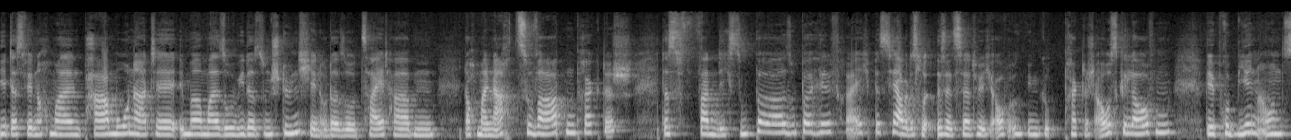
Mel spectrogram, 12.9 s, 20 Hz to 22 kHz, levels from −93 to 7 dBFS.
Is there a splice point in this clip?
no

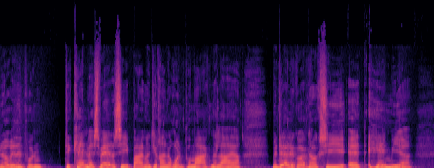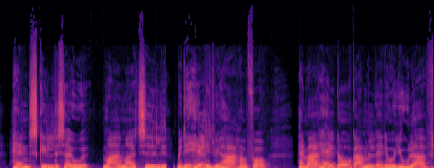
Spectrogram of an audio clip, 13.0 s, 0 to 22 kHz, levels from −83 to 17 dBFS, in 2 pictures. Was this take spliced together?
yes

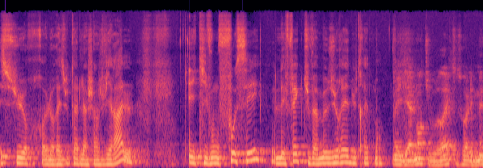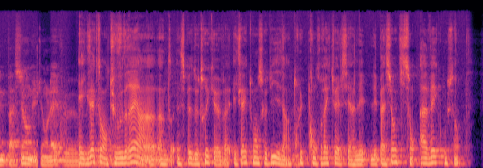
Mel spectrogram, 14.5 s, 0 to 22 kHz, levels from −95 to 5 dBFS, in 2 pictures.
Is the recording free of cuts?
no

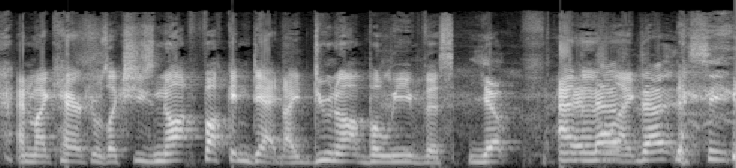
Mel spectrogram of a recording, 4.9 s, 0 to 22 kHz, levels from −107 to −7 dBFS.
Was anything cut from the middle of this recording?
yes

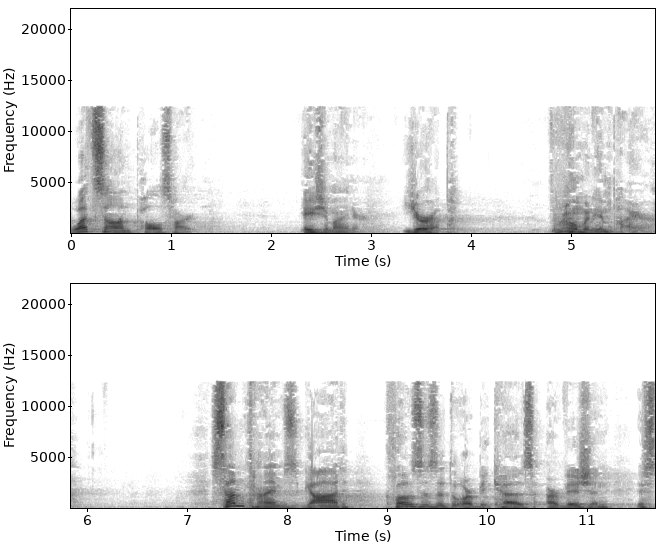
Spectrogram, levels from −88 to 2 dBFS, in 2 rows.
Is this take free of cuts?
no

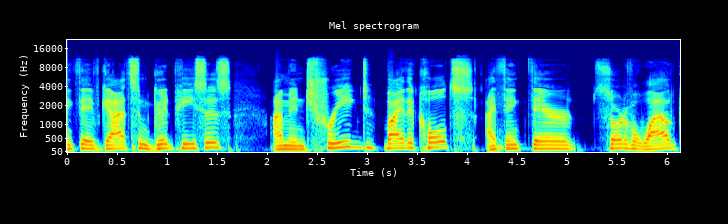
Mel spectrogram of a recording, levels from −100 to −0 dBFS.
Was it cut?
no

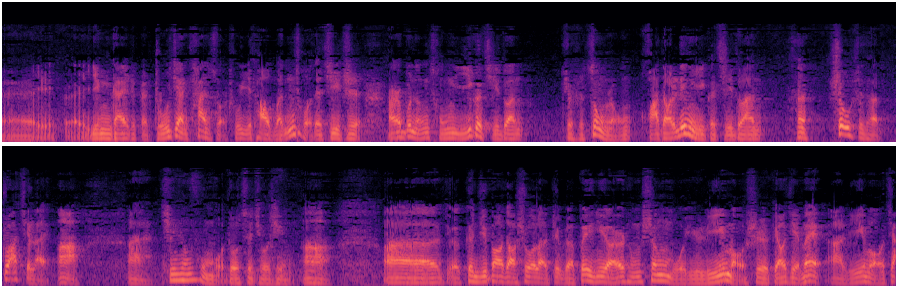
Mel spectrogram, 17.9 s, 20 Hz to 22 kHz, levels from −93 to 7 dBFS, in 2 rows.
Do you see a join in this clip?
yes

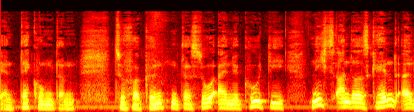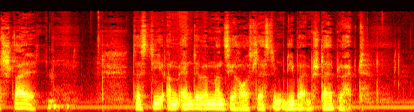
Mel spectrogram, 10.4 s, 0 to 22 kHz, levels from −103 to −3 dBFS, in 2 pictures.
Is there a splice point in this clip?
no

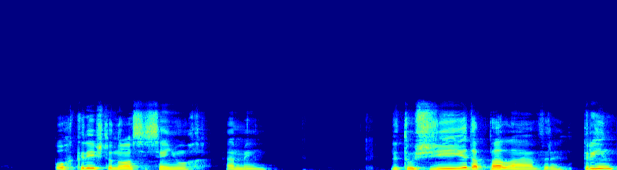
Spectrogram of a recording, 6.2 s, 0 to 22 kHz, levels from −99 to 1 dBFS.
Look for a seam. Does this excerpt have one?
no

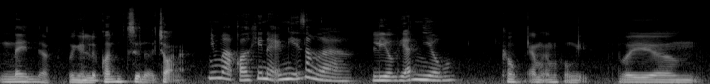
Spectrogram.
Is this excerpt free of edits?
no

